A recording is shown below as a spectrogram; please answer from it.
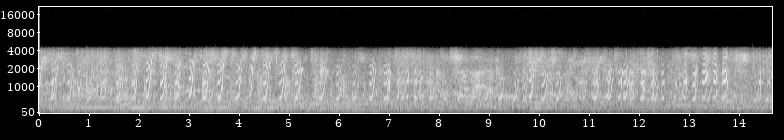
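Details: Pet guinea pig kept for two weeks and three days, giving a long, rapid run of high squeaky whistles that sweep sharply upward, about three per second with uneven spacing, over a low murmur in the room.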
